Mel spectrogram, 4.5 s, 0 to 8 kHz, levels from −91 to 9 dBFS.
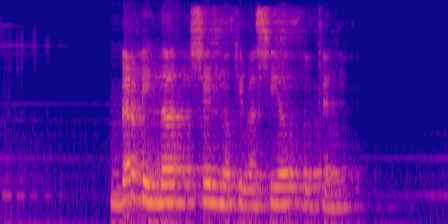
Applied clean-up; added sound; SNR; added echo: neural separator model SepFormer DNS4.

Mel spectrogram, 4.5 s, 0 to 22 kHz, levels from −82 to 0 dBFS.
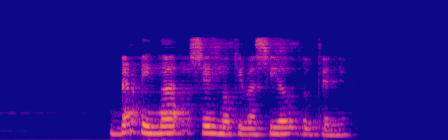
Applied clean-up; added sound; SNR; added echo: neural mask model DeepFilterNet 3.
